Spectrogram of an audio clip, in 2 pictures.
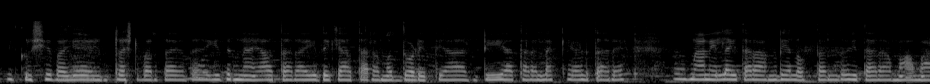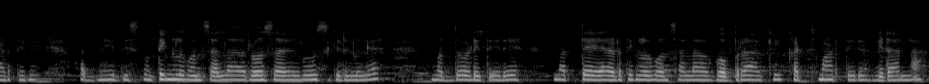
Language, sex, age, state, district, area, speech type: Kannada, female, 45-60, Karnataka, Bangalore Rural, rural, spontaneous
